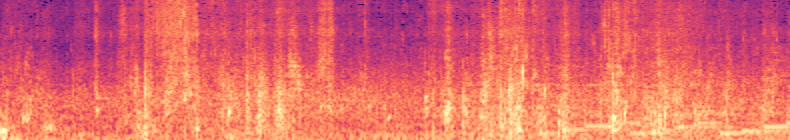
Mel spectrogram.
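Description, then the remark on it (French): Two people holding the handles at each end slide an inflatable canoe into the water, with continuous splashing, sloshing and rubbery scraping, plus a few brief faint tonal sounds near the end. “On peut se mettre chacune à un bout, tu vois, il y a des poignées. Et puis on va glisser dans l'eau.”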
